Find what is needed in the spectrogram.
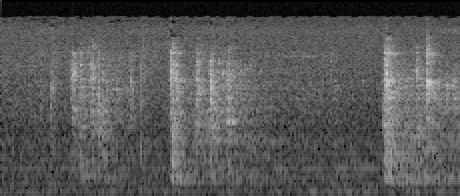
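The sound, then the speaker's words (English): A generator in a video game is started by pulling its ripcord: a few short, rasping mechanical bursts with sharp onsets, over a low, constant hum. “Okay, let's go turn on the generator.”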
